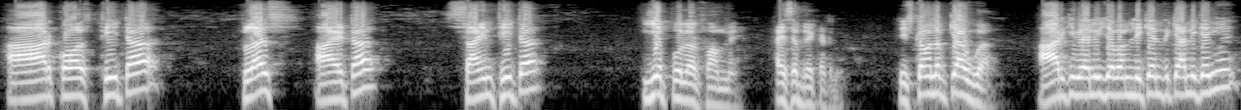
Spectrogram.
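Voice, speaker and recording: A man with a somewhat high voice works through a maths lesson at a very slow, deliberate pace. He draws out each formula term and keeps pausing to check that his students follow. The recording is dull and lo-fi. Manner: slow, deliberate explaining, stretching out formula terms, checks in with "ठीक है"; corrects himself aloud mid-formula. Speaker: maths teacher. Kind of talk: whiteboard lesson.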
